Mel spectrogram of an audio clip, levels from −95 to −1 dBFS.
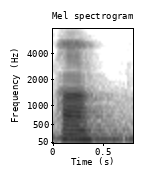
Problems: constant background noise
